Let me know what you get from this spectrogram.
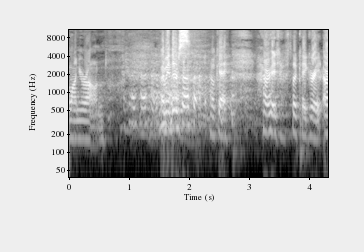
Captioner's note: audience laughing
